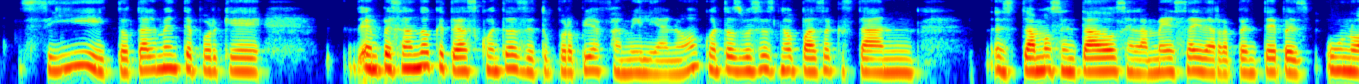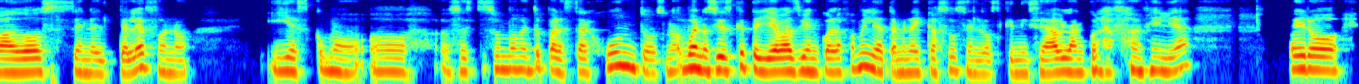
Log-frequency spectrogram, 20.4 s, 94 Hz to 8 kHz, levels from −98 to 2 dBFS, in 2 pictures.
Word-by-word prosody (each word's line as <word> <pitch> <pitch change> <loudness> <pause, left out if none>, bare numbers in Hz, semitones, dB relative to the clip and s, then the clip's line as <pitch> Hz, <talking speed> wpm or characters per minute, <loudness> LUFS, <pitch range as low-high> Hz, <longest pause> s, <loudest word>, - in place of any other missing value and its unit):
Sí, 215 -1 -2
totalmente, 205 +4 +1
porque 190 -1 -2 0.7
empezando 225 +2 +5
que 235 -2 -1
te 195 - +2
das 195 0 +2
cuenta 200 +2 -1
desde 190 -4 -1
tu 175 0 -10
propia 185 +2 -2
familia, 170 -3 -5
¿no? 180 +10 -4
Cuántas 200 -2 -1
veces 195 +1 -2
no 195 -1 -1
pasa 190 0 +1
que 195 - -14
están 180 -1 -1 0.5
estamos 195 0 +2
sentados 190 0 +4
en 175 - -2
la 170 - -1
mesa 185 +2 -1
y 190 - +2
de 175 -1 +1
repente, 175 +2 -2
pues, 170 -1 -1
1 195 -3 +3
a 175 - +6
2 180 +1 +2
en 175 -2 -3
el 165 -1 -6
teléfono. 175 -2 -1 0.5
Y 195 -4 -2
es 185 0 -4
como: 185 -3 -3
"Oh, 185 -1 -4 0.2
o 185 - -8
sea, 185 +1 -7
este 185 +4 -13
es 220 - -15
un 210 - -2
momento 205 -1 -3
para 195 -2 0
estar 180 +1 -4
juntos", 220 -7 0
¿no? 190 +2 -4
Bueno, 225 -3 +7
si 200 - +3
es 195 - +3
que 245 - +1
te 210 -5 +2
llevas 185 0 +6
bien 190 -2 +1
con 180 0 0
la 185 - -1
familia, 215 -1 +1
también 175 +1 -3
hay 175 - -3
casos 190 +2 -7
en 165 -2 -6 0.2
que 170 - -9
ni 170 - -6
se 170 +1 -4
hablan 180 +1 +3
con 190 +1 -2
la 175 - -6
familia, 200 +6 -3 0.7
pero 205 -2 +4
190 Hz, 205 wpm, -19 LUFS, 180-200 Hz, 0.7 s, Bueno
